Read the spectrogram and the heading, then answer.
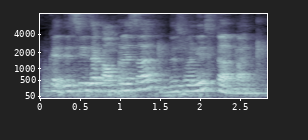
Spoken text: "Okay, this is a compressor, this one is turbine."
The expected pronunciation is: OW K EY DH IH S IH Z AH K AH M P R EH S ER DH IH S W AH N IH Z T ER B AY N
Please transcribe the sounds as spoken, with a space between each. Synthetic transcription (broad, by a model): OW K EY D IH S IH Z AH K AH M P R EH S ER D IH S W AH N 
